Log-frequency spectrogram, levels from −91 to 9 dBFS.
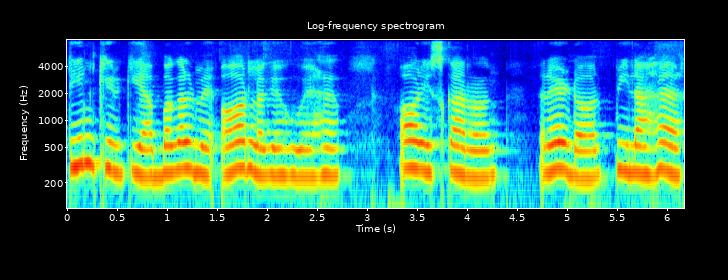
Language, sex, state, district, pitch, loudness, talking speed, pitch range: Hindi, female, Jharkhand, Garhwa, 255 Hz, -15 LUFS, 145 wpm, 240-280 Hz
